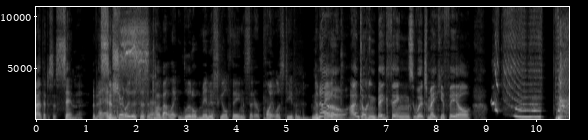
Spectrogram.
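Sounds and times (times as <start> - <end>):
speech: 0.0 - 9.3, 10.4 - 10.6
slide whistle: 9.1 - 10.5.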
